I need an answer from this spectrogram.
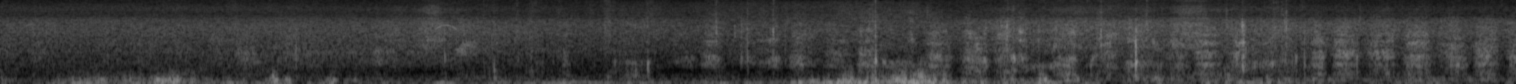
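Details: Dog at a dog run in October, after its summer pool was taken away; irregular breathy panting puffs that swell in the middle and then continue more quickly, over low rumbling outdoor noise.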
